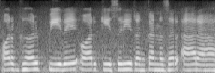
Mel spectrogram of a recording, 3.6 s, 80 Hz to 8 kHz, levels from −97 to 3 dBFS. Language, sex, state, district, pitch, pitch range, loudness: Hindi, female, Gujarat, Valsad, 230 Hz, 225-235 Hz, -12 LUFS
